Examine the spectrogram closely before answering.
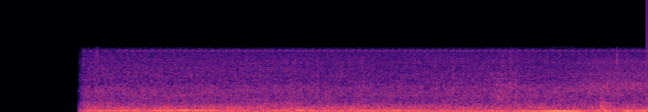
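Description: Silence for under a second, then a steady low rumble of outdoor background noise starts abruptly and runs on, with no distinct barks or other clear events.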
